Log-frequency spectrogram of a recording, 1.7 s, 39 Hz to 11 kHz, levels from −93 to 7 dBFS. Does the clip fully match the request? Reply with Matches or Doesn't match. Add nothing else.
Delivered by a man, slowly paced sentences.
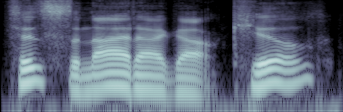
Doesn't match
